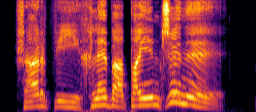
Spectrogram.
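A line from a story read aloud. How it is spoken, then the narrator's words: Yelled. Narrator (Polish): wrzasnął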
